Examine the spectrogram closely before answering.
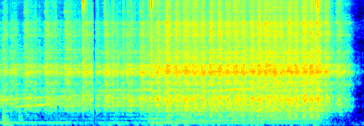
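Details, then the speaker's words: Philips hand mixer running: a fast, even rattling buzz at about four beats a second over a thin raspy whine. Dry gears from lack of lubrication; the fix is greasing with Vaseline. "is a lack of lubrication the best one to use is normal Vaseline"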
